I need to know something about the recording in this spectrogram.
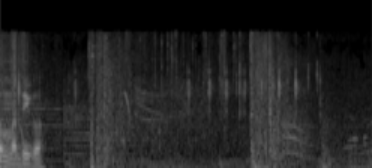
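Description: A gunshot bangs nearby.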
